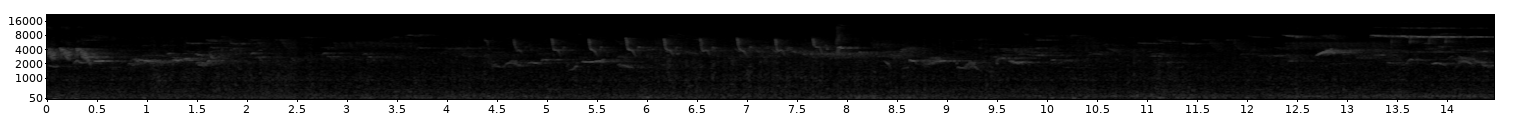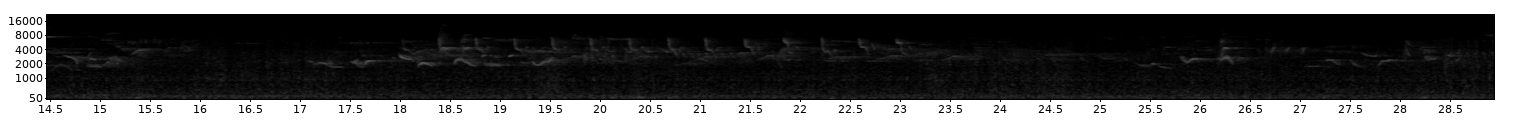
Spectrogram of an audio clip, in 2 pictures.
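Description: Faint birdsong in the background: clusters of chirps and quick trills every few seconds, over a low steady hiss.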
